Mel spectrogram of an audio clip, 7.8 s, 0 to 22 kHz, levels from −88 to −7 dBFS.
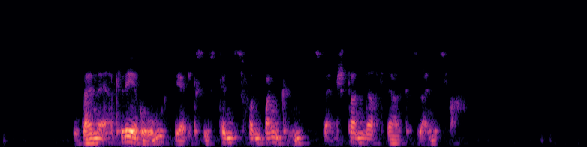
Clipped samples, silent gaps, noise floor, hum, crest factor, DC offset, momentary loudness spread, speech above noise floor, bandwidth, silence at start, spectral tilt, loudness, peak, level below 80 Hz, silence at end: under 0.1%; none; -89 dBFS; none; 24 dB; under 0.1%; 21 LU; 57 dB; 5.4 kHz; 1 s; -11 dB/octave; -32 LUFS; -10 dBFS; -70 dBFS; 1.8 s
